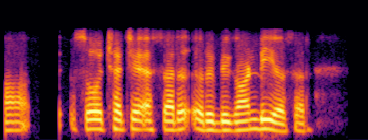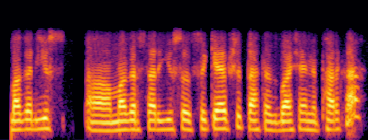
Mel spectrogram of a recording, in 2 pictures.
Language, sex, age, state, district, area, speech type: Kashmiri, male, 18-30, Jammu and Kashmir, Bandipora, rural, conversation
